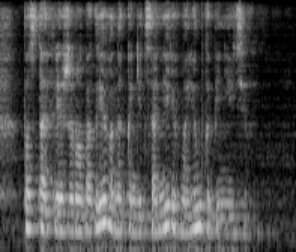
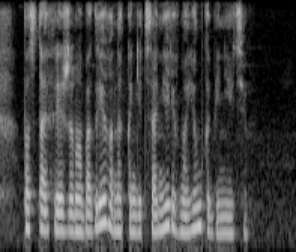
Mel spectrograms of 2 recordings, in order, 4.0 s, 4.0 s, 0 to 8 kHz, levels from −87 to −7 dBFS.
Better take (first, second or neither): second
